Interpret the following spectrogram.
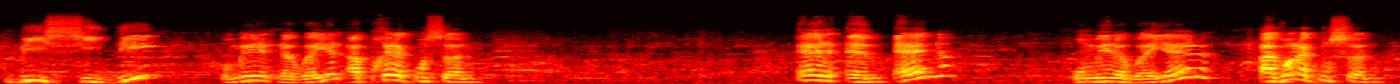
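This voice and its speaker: A man's voice: high voice, sing-song, slow, pauses often, a bit bright. A man giving an informal lecture as host of his own channel, explaining in a professorial way and spelling out examples letter by letter. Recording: distant mic with faint background noise.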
